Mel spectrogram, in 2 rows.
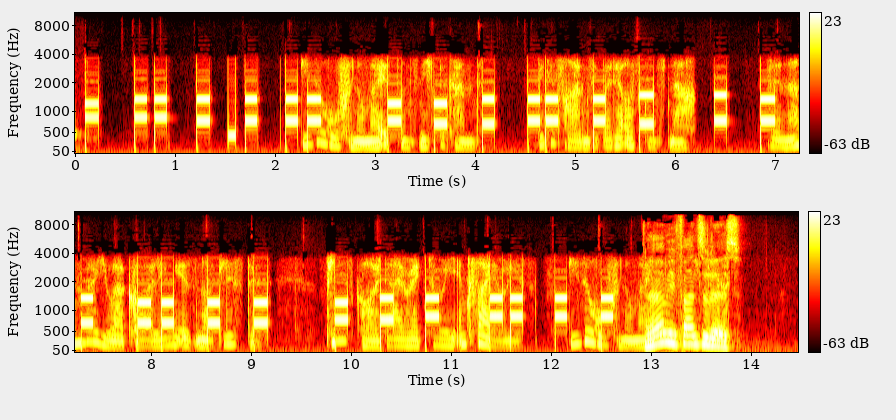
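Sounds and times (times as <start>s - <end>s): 
telephone keypad dual-tone beeps tapped as a rhythmic tune: 0.0s - 2.5s, 3.1s - 5.8s, 6.4s - 9.2s, 9.8s - 12.7s
speech: 2.6s - 4.2s, 5.0s - 6.3s, 6.9s - 14.0s.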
